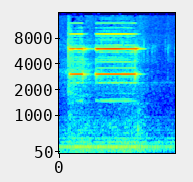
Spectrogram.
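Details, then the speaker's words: Gemstar pain management pump for intravenous patient-controlled analgesia alarming while its cartridge is out: two high-pitched electronic beeps, a short one then a longer one; infusion pump alarm. "the pump's always going to alarm while this cartridge is not placed in the pump therefore whenever you're ceasing a PCA you need to have the cartridge in the pump that will stop alarming"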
